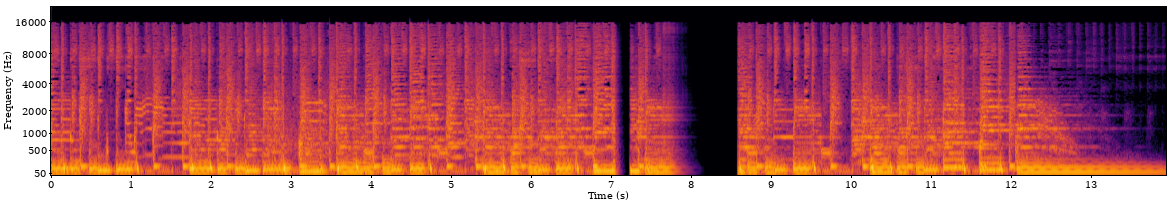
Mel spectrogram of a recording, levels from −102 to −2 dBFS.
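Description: At 7.03 s the audio stops and the last sound carries on as a fading buzz or hiss that dies into about 90 ms of silence before play resumes at 7.25 s. The same happens again from 7.65 s to 8.60 s, this time with about 550 ms of silence. These are call audio freezes, likely from packets held up in transit until the jitter buffer ran dry. Unlike a dropout, nothing is lost. The audio picks up exactly where it stopped, so the gaps of 0.2 s and 0.93 s are added delay.

From 12.94 s to 13.89 s the audio runs at about 119% speed with its pitch unchanged. This is jitter buffer speed-up. The receiver trims short pitch-period slices over and over, removing roughly a fifth of a second so it can catch up. A simple playback-rate change would raise the pitch. Here the pitch holds steady and only the pace is hurried.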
